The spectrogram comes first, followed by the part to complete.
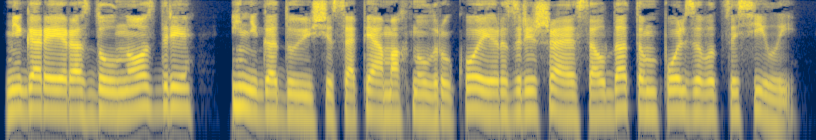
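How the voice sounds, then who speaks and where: A woman narrating a fantasy novel in an even storytelling manner. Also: deep voice, normal speed, dry recording, studio quality. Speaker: audiobook narrator. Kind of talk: scripted narration.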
